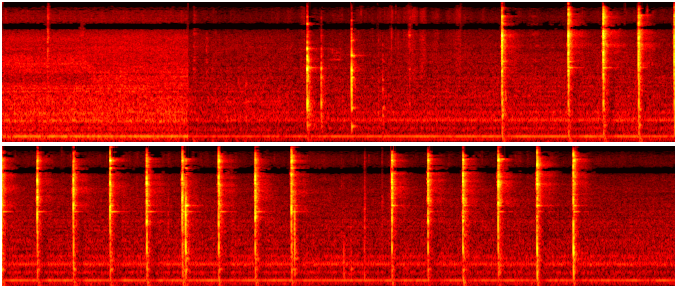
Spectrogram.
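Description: Hand hammer striking a heated three-quarter-inch steel bar on an anvil to bend it. Two blows come first, then a steady run of strikes at about two a second, each with a short metallic ring. A steady low hum runs underneath, and a hiss cuts off about two seconds in.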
